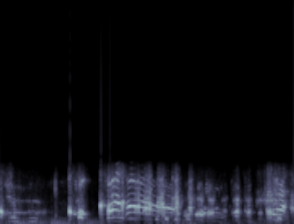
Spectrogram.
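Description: A young child laughs in high-pitched bursts broken by a few short, abrupt coughs.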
